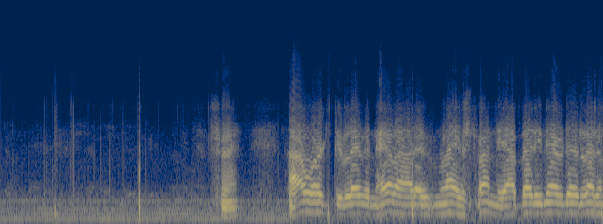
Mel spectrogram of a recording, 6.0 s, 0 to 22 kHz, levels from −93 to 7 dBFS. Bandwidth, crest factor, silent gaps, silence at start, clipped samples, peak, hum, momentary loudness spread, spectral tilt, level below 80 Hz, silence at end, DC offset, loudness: 6 kHz; 16 dB; none; 0 s; under 0.1%; -10 dBFS; none; 21 LU; -9.5 dB/octave; -48 dBFS; 0 s; under 0.1%; -25 LUFS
